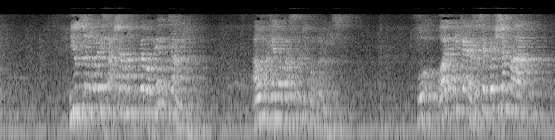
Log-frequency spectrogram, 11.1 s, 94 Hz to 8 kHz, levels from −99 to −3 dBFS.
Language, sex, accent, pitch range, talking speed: English, male, Brazilian, 210-290 Hz, 110 wpm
